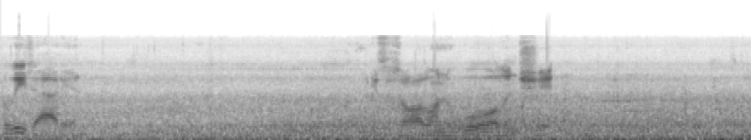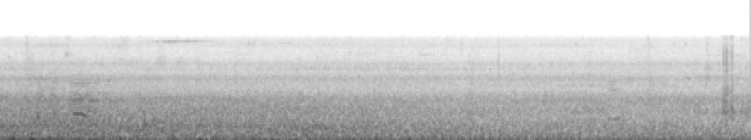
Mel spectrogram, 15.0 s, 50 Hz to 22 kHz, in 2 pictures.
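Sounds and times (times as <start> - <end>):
low traffic rumble: 0.0 - 15.0.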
